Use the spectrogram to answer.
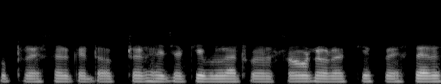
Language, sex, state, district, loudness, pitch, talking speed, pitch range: Magahi, male, Bihar, Lakhisarai, -27 LUFS, 135 Hz, 135 wpm, 130-135 Hz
